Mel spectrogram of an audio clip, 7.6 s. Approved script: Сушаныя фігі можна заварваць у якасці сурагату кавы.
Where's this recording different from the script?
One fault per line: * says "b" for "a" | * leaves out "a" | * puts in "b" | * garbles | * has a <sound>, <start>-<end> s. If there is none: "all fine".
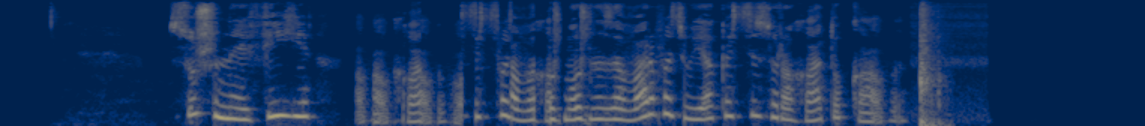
* garbles
* has a thud, 6.1-6.4 s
